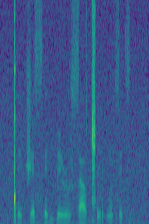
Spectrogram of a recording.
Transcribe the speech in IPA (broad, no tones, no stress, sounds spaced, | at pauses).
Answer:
ǃ e t͡ʃ ɛ s ɾ e ɡ ɗ i ɭ u ɭ s a lˠ ǁ i ɾ ɪ ɠ õ s ɪ t͡s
